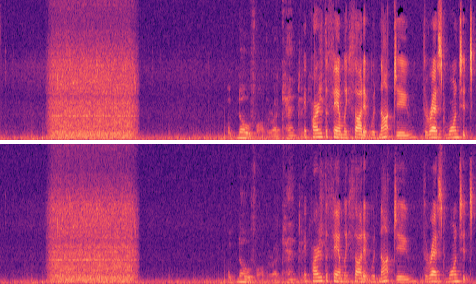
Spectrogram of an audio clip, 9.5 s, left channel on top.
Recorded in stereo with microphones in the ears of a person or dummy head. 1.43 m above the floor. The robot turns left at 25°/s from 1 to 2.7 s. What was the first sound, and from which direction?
A man speaking, 65° left (ahead or behind).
